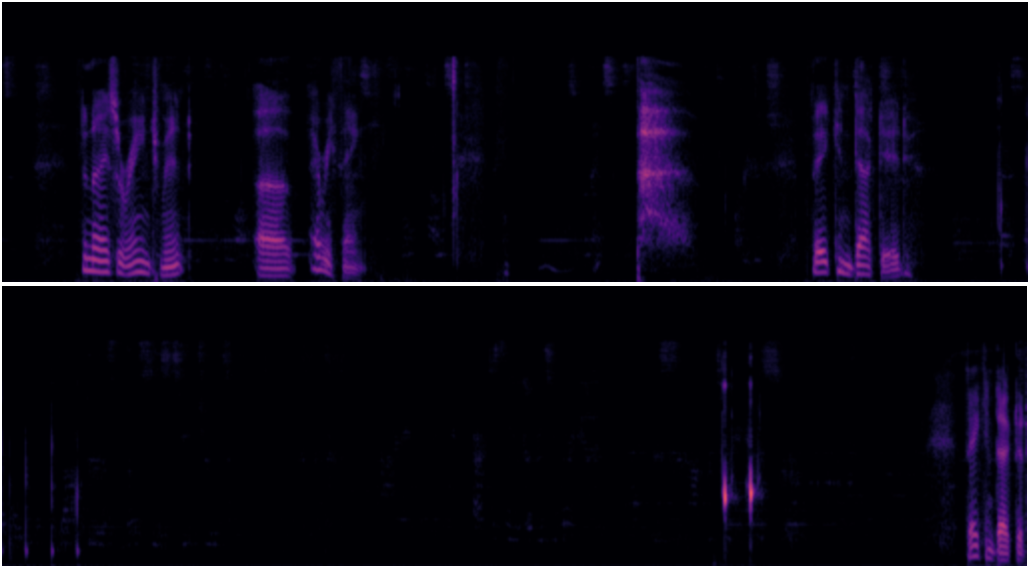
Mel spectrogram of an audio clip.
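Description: An older man talks calmly and close up through a headset microphone, with pauses.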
